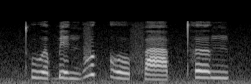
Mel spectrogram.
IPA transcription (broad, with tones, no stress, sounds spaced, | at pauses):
t̪ʰ u˨˩ ə̯ ɓ e˨˩ ŋ v ə˦˥ k̚ ɣ o˨˩ f aː˨˩ p̚ t̪ʰ ə˧ ŋ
